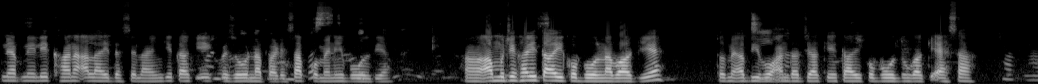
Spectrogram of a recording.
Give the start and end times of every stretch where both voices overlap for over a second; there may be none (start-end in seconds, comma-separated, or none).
2.0-3.9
